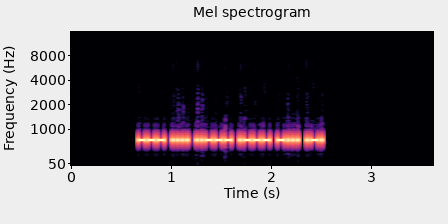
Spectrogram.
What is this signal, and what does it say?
Morse code, heard as a keyed tone, about 52 wpm, 700 Hz. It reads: OH2JBR
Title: DXCC-100 Call Signs - 6 Characters - 50wpm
